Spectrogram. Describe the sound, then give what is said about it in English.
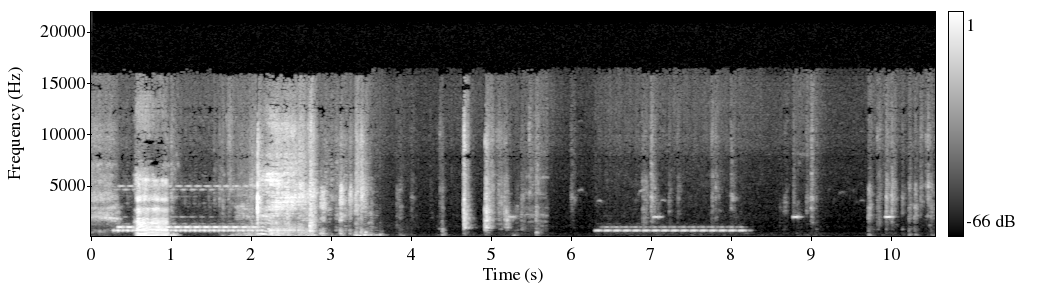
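An electronic telephone ring that keeps going instead of switching to voicemail: two bursts of a rapid, trilling tone separated by a stretch of noise and scattered clicks. “It's supposed to go to voicemail after the fourth ring and it's not doing that.”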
